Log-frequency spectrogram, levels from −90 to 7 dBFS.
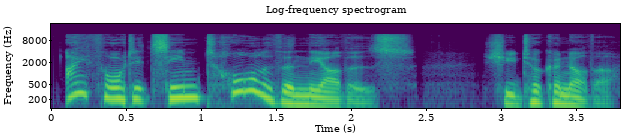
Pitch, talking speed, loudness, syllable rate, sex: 165 Hz, 175 wpm, -17 LUFS, 5.1 syllables/s, male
